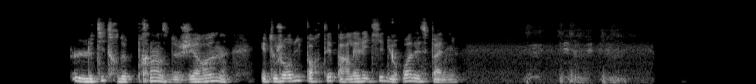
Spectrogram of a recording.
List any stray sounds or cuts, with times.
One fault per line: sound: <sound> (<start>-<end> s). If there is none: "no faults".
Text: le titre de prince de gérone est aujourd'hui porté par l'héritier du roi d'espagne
sound: throat clearing (5.2-6.5 s)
